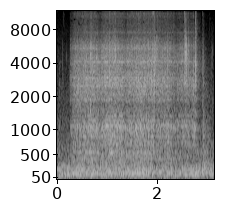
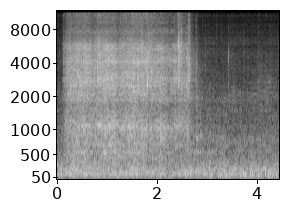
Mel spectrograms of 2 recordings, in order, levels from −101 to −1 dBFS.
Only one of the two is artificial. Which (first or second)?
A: second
